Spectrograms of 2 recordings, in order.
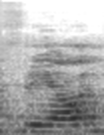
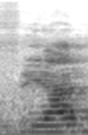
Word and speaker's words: Freon: लिखने का तरीका अलग-अलग है। फ्रियान 14 भी प्रोनाउंस करते हैं और फ्रयान वन फोर भी होता है।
